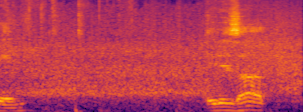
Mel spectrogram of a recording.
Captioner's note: crowd Noises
